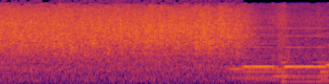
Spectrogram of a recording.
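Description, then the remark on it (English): Water roars out of a burst pipe into an apartment building in a loud, steady, hissing torrent, unbroken, with a few sustained notes of added theme music rising over it near the end. “The guy who shot this crazy video of a burst pipe posted it on social media”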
